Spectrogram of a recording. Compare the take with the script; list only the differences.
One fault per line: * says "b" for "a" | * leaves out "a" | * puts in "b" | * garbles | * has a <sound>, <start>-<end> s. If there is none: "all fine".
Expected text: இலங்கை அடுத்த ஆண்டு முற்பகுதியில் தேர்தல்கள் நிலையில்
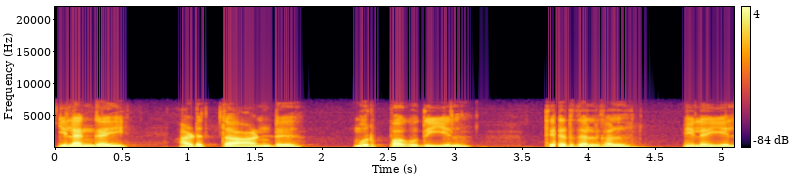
* has a dropout, 3.7-3.8 s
